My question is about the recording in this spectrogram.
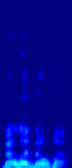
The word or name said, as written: Melanoma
